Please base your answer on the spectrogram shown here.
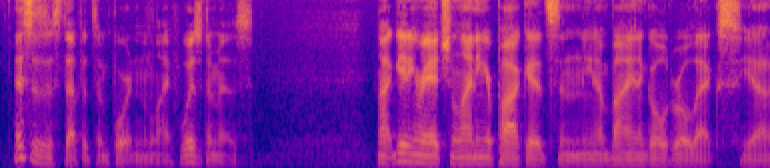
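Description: Middle-aged guy ranting about books at his desk, lowish allergy-stuffed voice, bouncy pitch, opinionated. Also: gravelly. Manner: emphatic and opinionated, trails off with fillers. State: voice deepened by allergies. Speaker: book reviewer and channel host. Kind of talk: casual book-recommendation monologue. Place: indoor home studio desk.

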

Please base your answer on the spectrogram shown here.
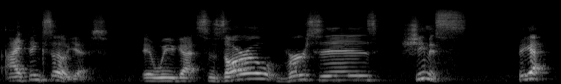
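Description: Guy in his 30s, bright punchy voice kinda high, casual podcast co-host chatting picks. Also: sing-song, takes it slowly. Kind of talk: casual wrestling predictions chat. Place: small indoor studio with acoustic foam panels.

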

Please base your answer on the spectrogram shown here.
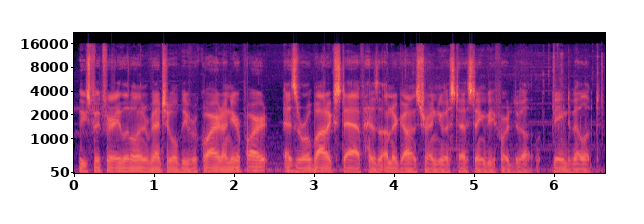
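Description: A man's voice: a bass voice, fairly even intonation, quick pace, warm tone, a little hiss or hum. A young man with a stuffy nose from a cold, chatting casually as he plays a game and reads its text aloud at a desk mic at home. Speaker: gaming streamer. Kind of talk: casual let's-play commentary.

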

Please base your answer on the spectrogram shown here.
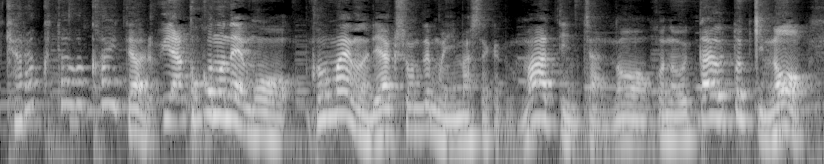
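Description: A young adult man giving casual reaction commentary, excitable and often exclaiming in awe, recorded indoors in a small room. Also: a little high, fast talker, soft background music. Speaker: dance reaction channel host.

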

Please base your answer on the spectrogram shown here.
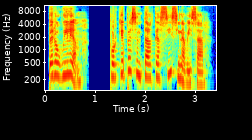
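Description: A woman's voice: a little high, lively intonation, a little slow, darkish tone, voice pushed up. Woman voicing a stern, anguished old matriarch. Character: anguished, stern elderly matriarch great-aunt.

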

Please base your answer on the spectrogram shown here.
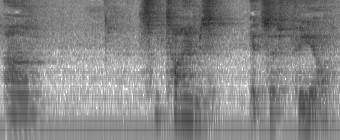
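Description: An older man, giving a relaxed painting demonstration at his easel and thinking aloud with fillers and restarts. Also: medium pitch, slow pace. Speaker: painting instructor. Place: art studio at an easel, indoors. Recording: very echoey room, mic far off, audible noise.

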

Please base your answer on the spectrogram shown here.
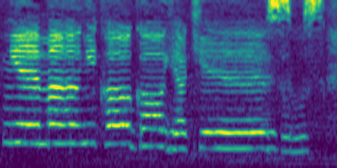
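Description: A woman sings a children's worship song in a high voice. The delivery is very slow, with faint music behind her. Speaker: singer.

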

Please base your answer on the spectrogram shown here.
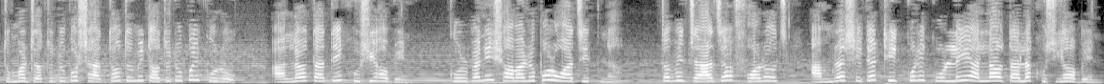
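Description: A woman acts a pious, sensible cartoon mother with a high voice. She talks in a measured, admonishing way, firm but patient. Music is clearly heard behind her. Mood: consoling. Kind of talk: cartoon voice acting, moral story.

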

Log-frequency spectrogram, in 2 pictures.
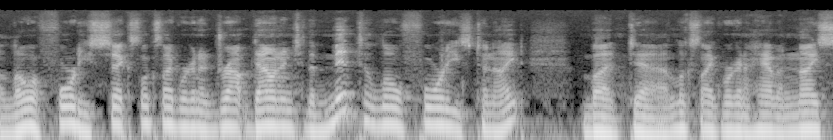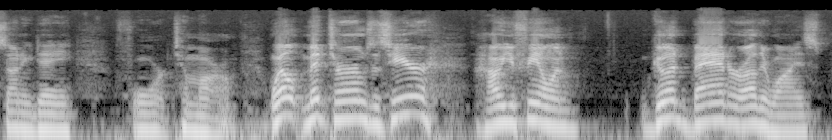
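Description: A man's voice: fairly high pitch, slight background noise. A young man presenting as a campus radio DJ between songs in a casual, chatty way. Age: young adult. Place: small campus radio studio, indoors. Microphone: close studio microphone, headset monitors.

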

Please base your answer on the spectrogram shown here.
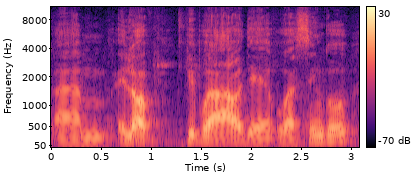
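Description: A man in his thirties with a Nigerian accent, explaining in an interview and pausing to search for words. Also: medium pitch. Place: indoor room.

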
